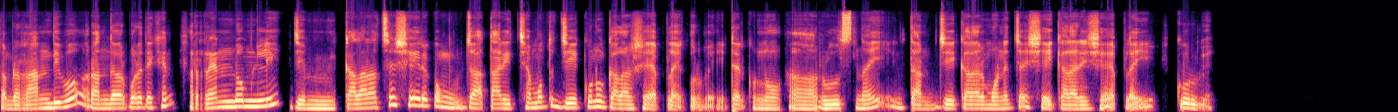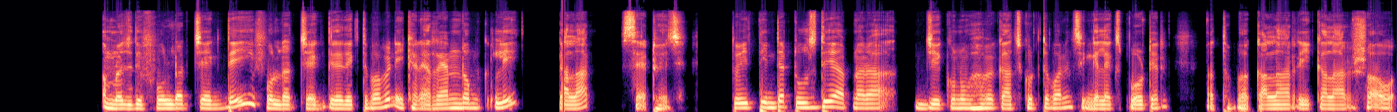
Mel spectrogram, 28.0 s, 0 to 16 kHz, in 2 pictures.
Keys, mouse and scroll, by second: 21.6 click, 22.1 click, 22.7 click, 24.1 click, 24.6 click.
